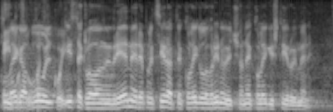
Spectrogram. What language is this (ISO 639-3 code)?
hrv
